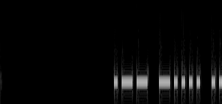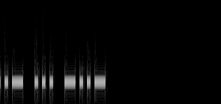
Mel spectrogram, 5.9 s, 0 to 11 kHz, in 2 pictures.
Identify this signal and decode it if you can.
Morse code, heard as a keyed tone, about 24 wpm, 700 Hz. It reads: W6VSX
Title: Speed Racing - USA 1x3 Call Signs 20wpm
